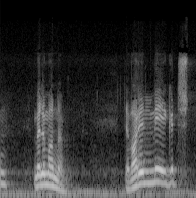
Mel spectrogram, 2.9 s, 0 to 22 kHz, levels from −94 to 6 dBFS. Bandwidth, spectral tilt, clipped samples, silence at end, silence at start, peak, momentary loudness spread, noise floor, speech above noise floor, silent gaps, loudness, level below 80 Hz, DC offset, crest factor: 8.6 kHz; -5.5 dB/octave; under 0.1%; 0 s; 0 s; -10 dBFS; 23 LU; -44 dBFS; 21 dB; none; -24 LUFS; -44 dBFS; under 0.1%; 16 dB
